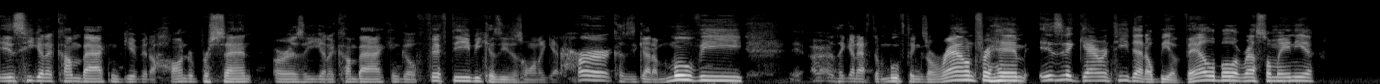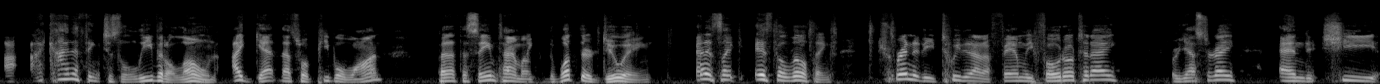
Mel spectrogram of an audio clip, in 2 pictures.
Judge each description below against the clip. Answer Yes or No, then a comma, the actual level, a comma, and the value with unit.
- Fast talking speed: Yes, fast, 210 wpm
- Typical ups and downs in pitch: No, wide, 6.2 semitones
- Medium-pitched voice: Yes, medium, 155 Hz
